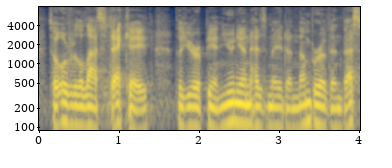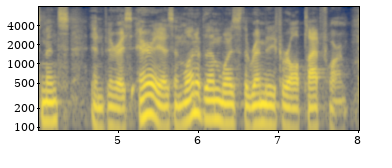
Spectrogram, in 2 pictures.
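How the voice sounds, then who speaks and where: This fairly quick speech comes in a plain, everyday voice with fairly even intonation. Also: man. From US. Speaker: drug repurposing nonprofit leader. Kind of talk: panel discussion. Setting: hybrid public meeting.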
